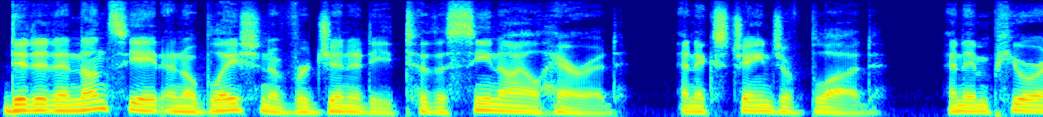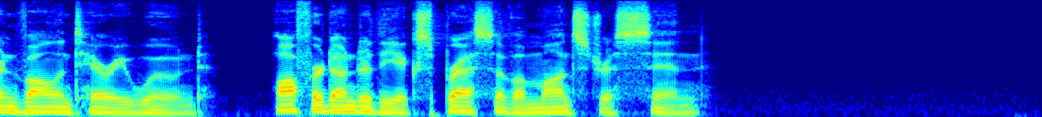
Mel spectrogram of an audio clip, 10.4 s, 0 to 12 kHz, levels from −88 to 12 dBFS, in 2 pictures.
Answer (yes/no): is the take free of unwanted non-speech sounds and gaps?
yes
